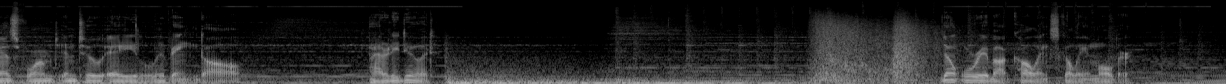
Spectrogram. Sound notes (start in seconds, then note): 5.8 light dramatic music; 8.0 thunder cracks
